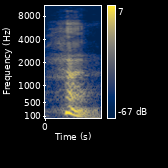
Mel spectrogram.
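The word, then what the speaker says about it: 汉: 三点水, and then you have Han is fourth tone, and that's Yo actually, but it's pronounced Han, and it means Han Chinese.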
